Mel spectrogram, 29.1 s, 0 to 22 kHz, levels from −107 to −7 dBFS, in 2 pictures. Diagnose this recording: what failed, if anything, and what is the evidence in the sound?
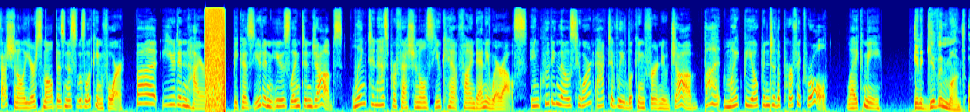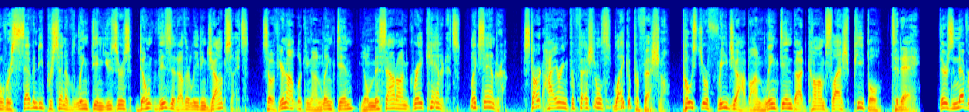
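The sample-format conversion stage failed: from 3.08 to 3.38 s, just before "because you didn't use", the speech turns into loud, harsh broadband noise. These are samples built from the wrong bytes, so the rapidly changing low bits dominate each value. A spectrogram shows broadband noise; the waveform becomes a dense block.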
